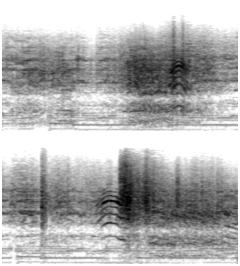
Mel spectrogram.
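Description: Animated-film soundtrack: orchestral score with held low notes, cut by loud rushing sound effects about two seconds in and again near five seconds.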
